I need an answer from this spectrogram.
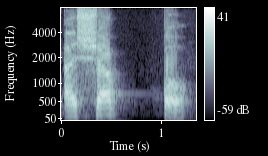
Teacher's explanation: اس پہ جو پیش ہے اس کو ہم ساکن کر دیں گے، لیکن جو یہ تشدید ہے ہم اس کو باقی رکھیں گے، اور یہ حروف مستعلیہ ہے اور حروف قلقلہ بھی ہے، تو جب ہم یہاں ساکن کریں گے تو جب قاف ساکن ہوگا تو اس میں قلقلہ بھی ہوگا، جیسے اشق، اشق، اس طرح سے ہم یہاں وقف کریں گے۔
